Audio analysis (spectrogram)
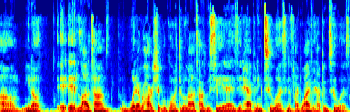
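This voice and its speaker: Somewhat breathy, a man with a very deep, low voice talks at a very fast pace with fairly even intonation. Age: 30s. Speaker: vlogger. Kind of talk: personal vlog monologue. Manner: hesitant, many fillers.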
